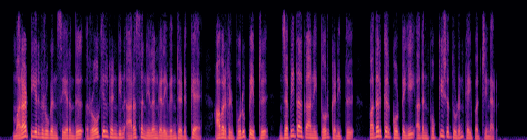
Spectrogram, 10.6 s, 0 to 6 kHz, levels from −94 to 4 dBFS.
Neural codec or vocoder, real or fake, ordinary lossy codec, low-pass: codec, 16 kHz in and 24 kHz out, 1 kbps, XY-Tokenizer; fake; none; 5.4 kHz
